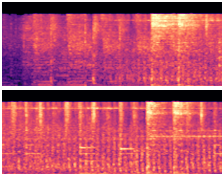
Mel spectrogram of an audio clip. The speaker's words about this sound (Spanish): Y ahí están las aspas del helicóptero.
